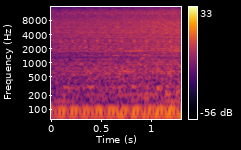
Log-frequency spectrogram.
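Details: 1999 Dodge van after a spark plug tune-up: steady even low rumble with no stumbles or shakes, idling smoothly on all cylinders.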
